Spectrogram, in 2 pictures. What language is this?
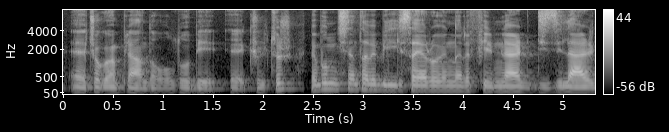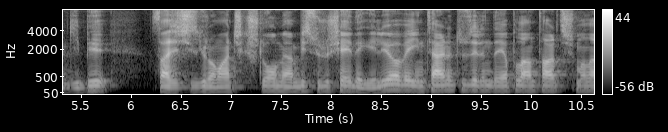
Turkish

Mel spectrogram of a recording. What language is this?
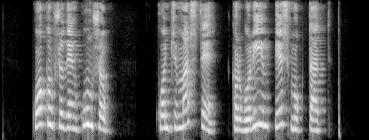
Mari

